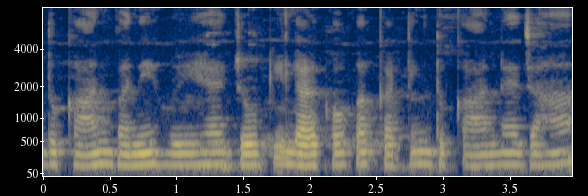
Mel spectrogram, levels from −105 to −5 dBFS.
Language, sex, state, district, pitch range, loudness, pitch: Hindi, female, Bihar, Saharsa, 150-165 Hz, -35 LUFS, 155 Hz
